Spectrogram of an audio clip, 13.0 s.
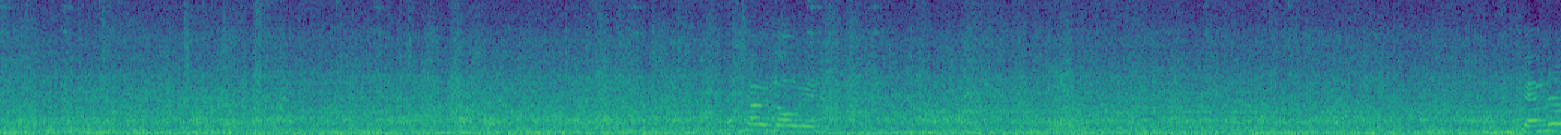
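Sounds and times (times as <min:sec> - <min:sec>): train running noise from inside: 0:00.0 - 0:13.0.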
